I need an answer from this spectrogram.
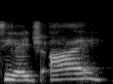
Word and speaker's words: chi: and it's underneath it's CHI, but it's One. the X. It's like luck. Oh, here. Like Oh, luck. here. I'm sorry. Yeah. It's well, I'm Scottish, so my illustration is always loch.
